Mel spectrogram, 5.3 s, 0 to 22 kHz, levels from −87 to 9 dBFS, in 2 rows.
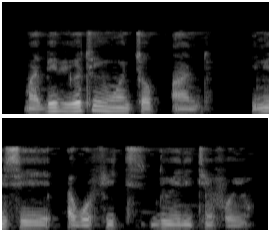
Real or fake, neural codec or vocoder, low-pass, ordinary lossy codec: real; none; 7.2 kHz; none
